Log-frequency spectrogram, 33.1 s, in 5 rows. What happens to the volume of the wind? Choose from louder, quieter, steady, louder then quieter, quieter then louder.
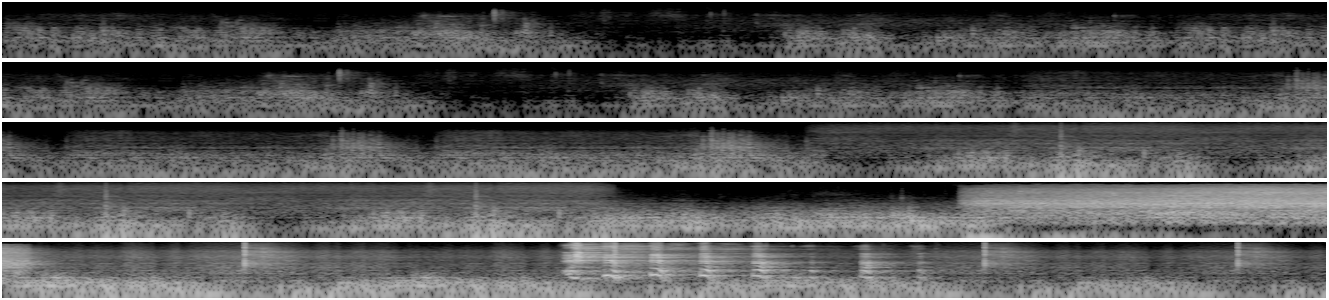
louder.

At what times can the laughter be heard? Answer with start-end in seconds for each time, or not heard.
29.3-31.1.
